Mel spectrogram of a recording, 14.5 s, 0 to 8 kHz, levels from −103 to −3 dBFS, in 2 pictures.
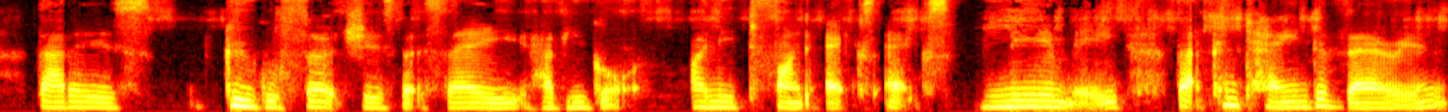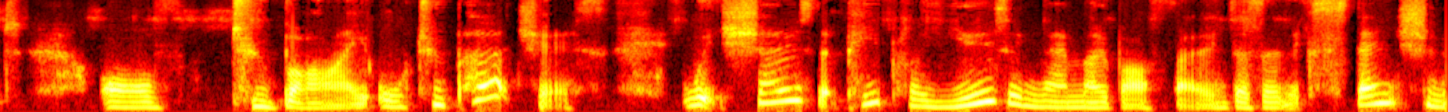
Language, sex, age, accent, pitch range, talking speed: English, female, 40-59, British, 145-215 Hz, 155 wpm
